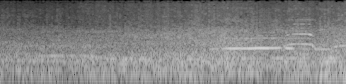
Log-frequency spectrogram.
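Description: A bus driving through floodwater close by, its engine and the wash of water getting louder as it draws level and passes. Near the end a short held call rises in pitch over it.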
